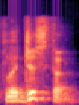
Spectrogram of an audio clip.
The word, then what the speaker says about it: phlogiston: due, I believe it's phlogiston. Jane Bambauer: Phlogiston, okay, so- Eugene Volokh: No, no, no, I think it's pronounced phlogiston, but there's no r.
